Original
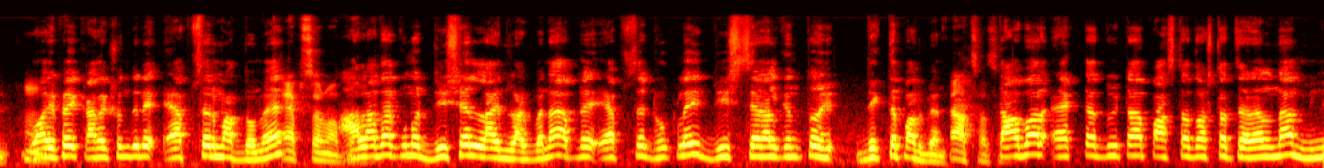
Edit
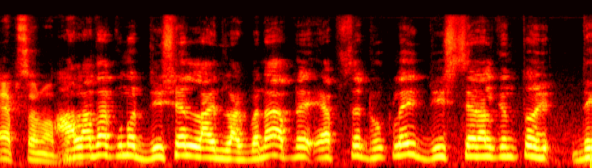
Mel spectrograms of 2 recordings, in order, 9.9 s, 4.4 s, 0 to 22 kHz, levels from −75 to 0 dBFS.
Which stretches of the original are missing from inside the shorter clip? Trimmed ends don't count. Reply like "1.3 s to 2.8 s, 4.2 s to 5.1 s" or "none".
none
